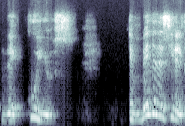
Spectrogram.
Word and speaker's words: de cujus: ¿Saben lo que quiere decir de cujus? Nunca lo pronuncien de cujus porque está mal. Esto se dice de cuius.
